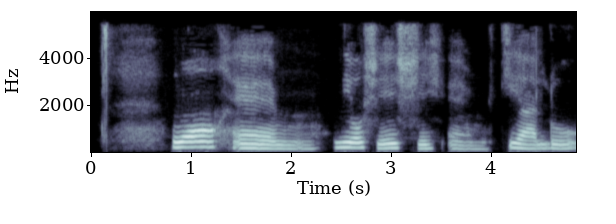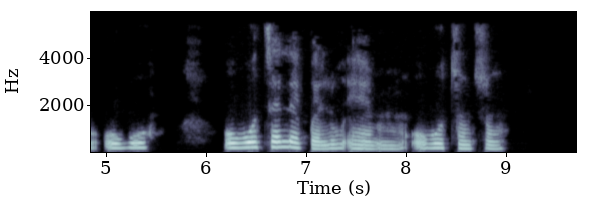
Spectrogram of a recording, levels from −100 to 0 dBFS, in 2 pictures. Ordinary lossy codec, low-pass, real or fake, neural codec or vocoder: MP3, 48 kbps; 5.4 kHz; fake; vocoder, 44.1 kHz, 128 mel bands every 256 samples, BigVGAN v2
